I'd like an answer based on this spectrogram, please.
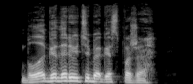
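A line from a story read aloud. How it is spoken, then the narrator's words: Mutter. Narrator (Russian): пробормотал Леша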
